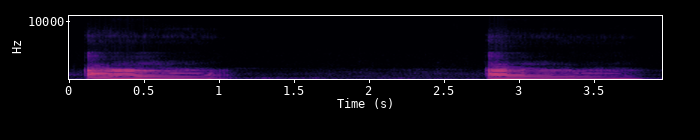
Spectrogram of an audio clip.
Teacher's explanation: To make a vowel, you need jaw drop, A, and corners of the lips are stretched. They're a little bit larger. A, like a smile. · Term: open A vowel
